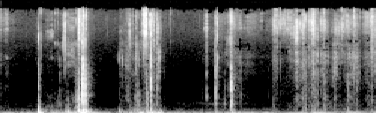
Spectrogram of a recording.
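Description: A single fresh, pale green, hand-sized napa cabbage leaf is crumpled, bent and torn by fingers with long painted nails. Crisp, crunchy tearing and crackling bursts come in irregular clusters, with sharper snaps among softer crinkling. By the end, a smaller torn piece of the same leaf remains.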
